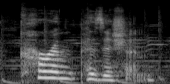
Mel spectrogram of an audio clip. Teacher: have another word after it and it starts with a consonant then we'll have an n t and another consonant sometimes we just drop that t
